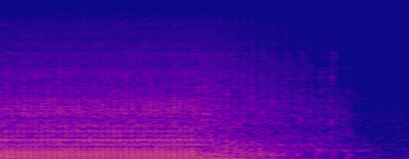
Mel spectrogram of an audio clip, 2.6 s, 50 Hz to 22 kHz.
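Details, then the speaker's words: Roadside-found mower, model 11A-B2M7031, after carburetor drained and cleaned for bad fuel (timing, spark, compression confirmed): steady even single-cylinder firing then smooth wind-down at shutoff; normal running. "the engine it sounds good we know we have timing spark and compression fuel is the problem here"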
